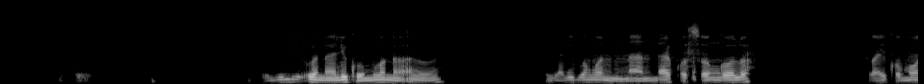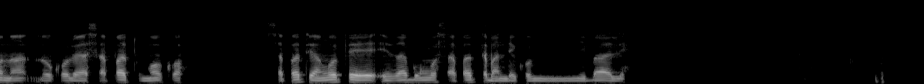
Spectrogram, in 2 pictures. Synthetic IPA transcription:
e˨li˦li˦ʔo˦jo˦˨na˨za˨li˦ko˨mɔ˦na̰˨ʔa˦wa˦ | e˨za˨li˦bɔ˦ŋɡo˦na˨nda˦ko˨sɔ˦ŋɡo˦lɔ˦ | to˨a˨li˦ko˨mɔ˦na˨lo˨ko˨lo˨ja˨sa˨pa˦tu˨mɔ˦kɔ˦ | sa˨pa˦tu˨ja˨ŋɡo˦pɛ˦e˨za˦bɔ˦ŋɡo˦sa˨pa˦tu˨a˨ba˨nde˨ko˨mi˨ba˦le˦

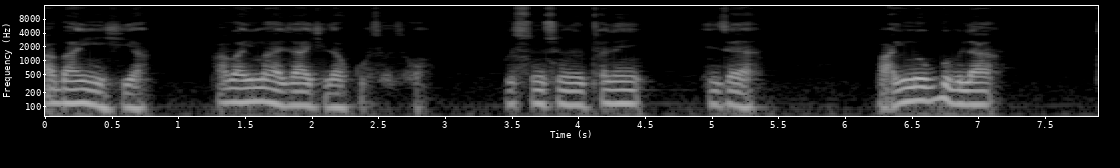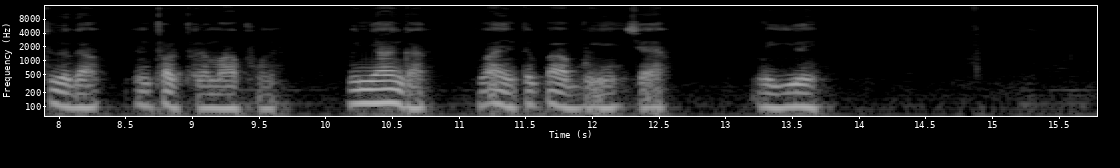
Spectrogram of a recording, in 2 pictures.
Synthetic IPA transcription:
pa̰˦ba˦ji˦n˨ʒi˦ja˨ | pa˦ba˦ji˦maː˦zaː˦ʒi˦la˦ko˨so˨zʊ˨ʔʊ˨ | bɨ˦sʊ˦n˦su˦nɨ˦tʰɔ˦lɨ˦ | n̩˦zɛ˦ja˨ | pa̰˨ʔji˦mɨ˦ɡ͡bu˦˨bɨ˨la˦ | tʊ˦lɨ˨ɡa˨ | n̩˦tɔ˦ɾɨ˨tʰɔ˨lɨ˨maː˦pʰuː˦nɨ˨ | bɨ˦ɲ˦aː˦ŋɡa˨n˨˦ | n̰˨˦ji˨n˨tɨ˦k͡pa˦˨bʊ̰˨ʔi˦ʃɛ̰˦ja̰˨ | nɨ˨ji˦lɨ˦

